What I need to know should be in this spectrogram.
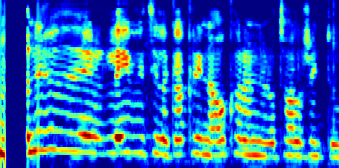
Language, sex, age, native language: Icelandic, female, 18-19, Icelandic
